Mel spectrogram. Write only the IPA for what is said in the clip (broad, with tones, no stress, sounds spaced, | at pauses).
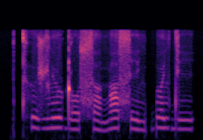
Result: tʰ ɨ˥˧ ʒ lʲ u˥ ɖ o˧ s ɐ˧˩ ŋ a˥ s i˧˩ lʲ ɓ ɵ˥ lʲ d i˧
